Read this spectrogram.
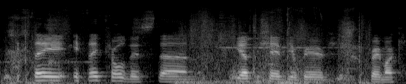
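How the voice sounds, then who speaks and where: Analytical male esports caster, mid-pitched. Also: animated, moderate pace, noisy background. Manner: analytical, with teasing jabs at co-casters. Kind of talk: live esports commentary. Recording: game music clearly behind the voice.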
